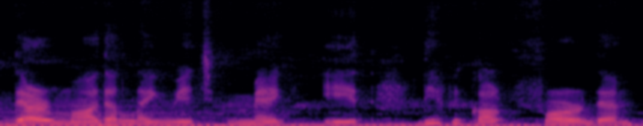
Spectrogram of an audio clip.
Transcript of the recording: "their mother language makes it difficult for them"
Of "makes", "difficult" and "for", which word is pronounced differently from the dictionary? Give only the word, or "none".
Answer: makes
